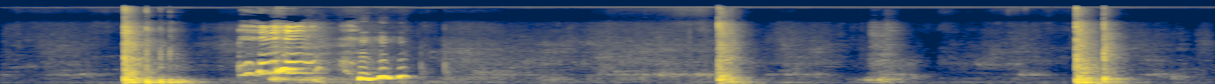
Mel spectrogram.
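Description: A broom handle knocks against a hard floor.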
